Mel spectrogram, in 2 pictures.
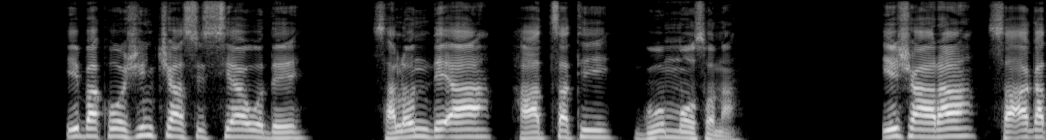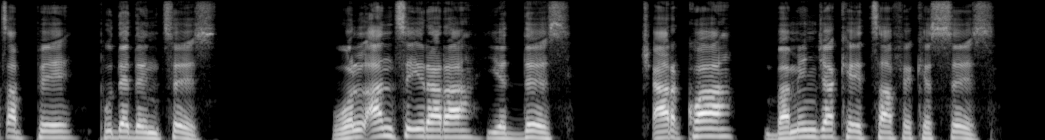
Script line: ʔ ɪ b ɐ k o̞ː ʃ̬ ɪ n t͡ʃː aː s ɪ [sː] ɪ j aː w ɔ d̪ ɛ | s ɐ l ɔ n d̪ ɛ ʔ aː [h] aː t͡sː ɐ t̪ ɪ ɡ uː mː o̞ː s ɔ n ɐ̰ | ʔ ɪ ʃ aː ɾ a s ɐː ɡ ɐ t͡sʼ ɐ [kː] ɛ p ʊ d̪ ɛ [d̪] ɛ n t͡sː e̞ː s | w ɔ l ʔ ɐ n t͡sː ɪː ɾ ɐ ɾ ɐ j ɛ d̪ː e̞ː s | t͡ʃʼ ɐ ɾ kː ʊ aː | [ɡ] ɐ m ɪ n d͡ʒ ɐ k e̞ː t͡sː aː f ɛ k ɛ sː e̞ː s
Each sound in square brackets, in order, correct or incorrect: correct, correct, incorrect, correct, incorrect

